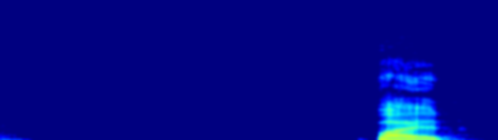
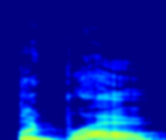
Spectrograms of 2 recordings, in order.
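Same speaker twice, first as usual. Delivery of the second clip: usual speaking voice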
